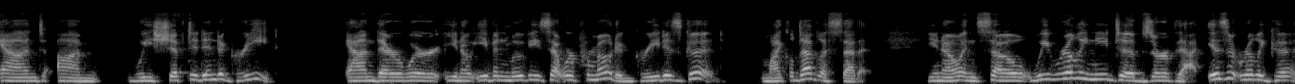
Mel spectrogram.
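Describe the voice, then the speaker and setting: A woman speaks with lively intonation in a fairly low voice. Her voice is somewhat breathy. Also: fairly slow pace. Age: 60s. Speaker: panelist, community elder. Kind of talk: panel discussion.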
